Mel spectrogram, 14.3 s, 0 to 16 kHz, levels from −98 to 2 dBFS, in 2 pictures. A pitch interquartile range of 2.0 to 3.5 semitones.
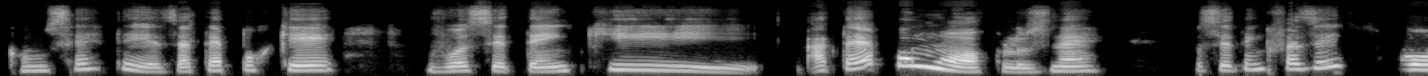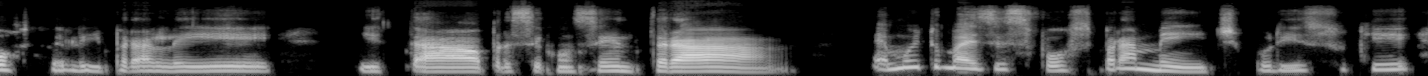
No: average, 4.9 semitones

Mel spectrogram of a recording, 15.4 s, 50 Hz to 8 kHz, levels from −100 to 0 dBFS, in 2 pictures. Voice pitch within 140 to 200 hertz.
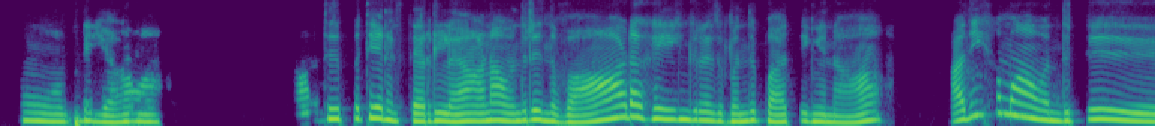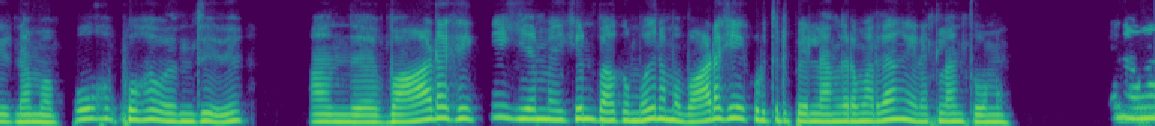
Yes: high, 195 Hz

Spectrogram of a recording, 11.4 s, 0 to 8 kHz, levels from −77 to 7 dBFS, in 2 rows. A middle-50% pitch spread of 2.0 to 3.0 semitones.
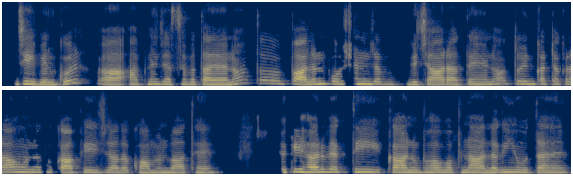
Yes: narrow, 2.4 semitones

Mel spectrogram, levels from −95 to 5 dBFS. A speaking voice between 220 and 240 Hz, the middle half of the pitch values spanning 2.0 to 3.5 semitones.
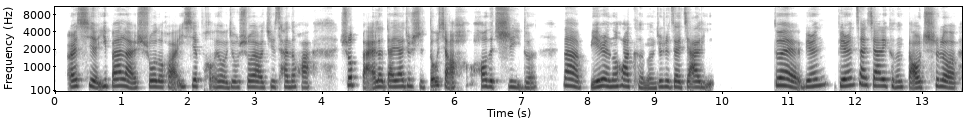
Yes: high, 230 Hz; average, 2.9 semitones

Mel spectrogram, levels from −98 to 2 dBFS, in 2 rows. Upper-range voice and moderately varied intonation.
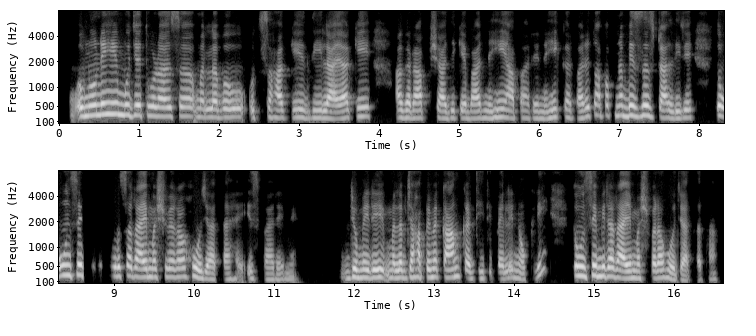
Yes: high, 210 Hz; average, 4.0 semitones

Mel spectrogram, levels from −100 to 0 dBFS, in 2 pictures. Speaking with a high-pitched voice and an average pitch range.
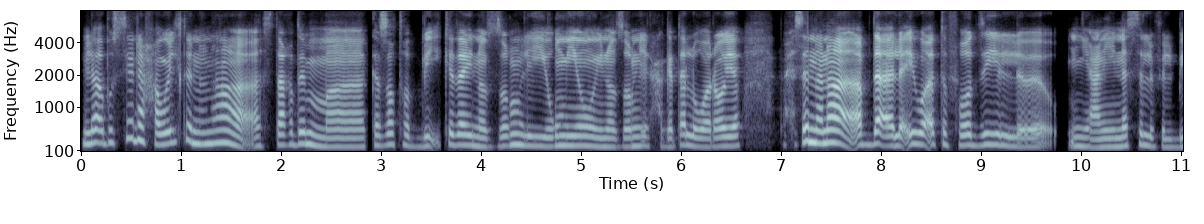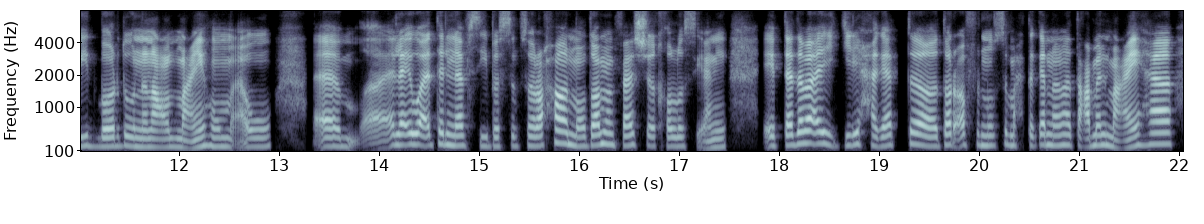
Yes: high, 205 Hz; average, 3.2 semitones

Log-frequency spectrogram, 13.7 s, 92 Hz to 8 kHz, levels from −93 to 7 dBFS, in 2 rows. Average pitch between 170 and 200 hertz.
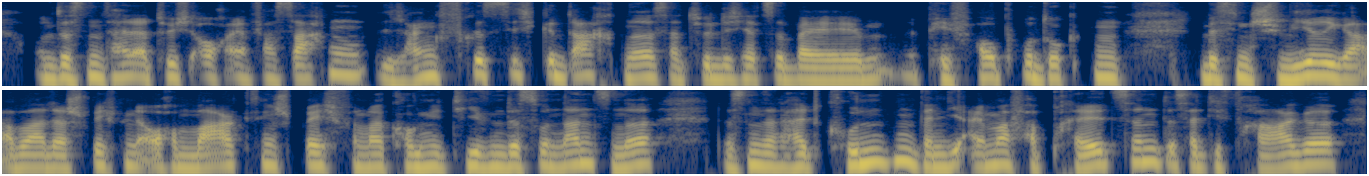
No: medium, 140 Hz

